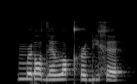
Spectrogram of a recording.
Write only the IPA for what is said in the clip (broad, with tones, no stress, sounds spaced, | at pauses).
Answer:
m ə˞˦ ɾ ɔ˦˨ d ɛ˧ v ɒ˦ kʰ ə˞˧ bʲ e˦ x ɛ˨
